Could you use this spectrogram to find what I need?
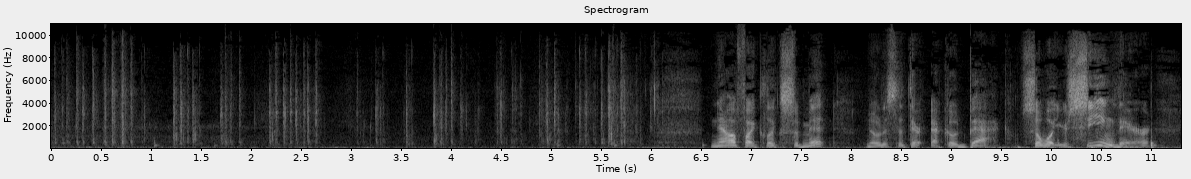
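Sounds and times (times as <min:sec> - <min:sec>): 
keyboard typing values into a web form: 0:00.0 - 0:06.0
speech: 0:06.6 - 0:11.2.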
